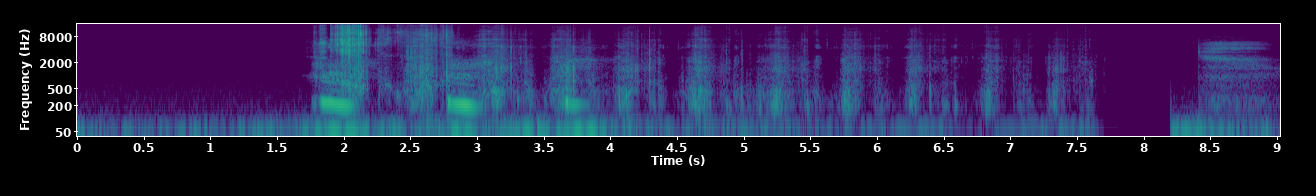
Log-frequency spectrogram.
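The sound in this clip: Crunching bites of a salad-flavoured snack: many crisp, sharp crunches in quick succession over several seconds, loudest at the start and thinning out toward a pause.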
